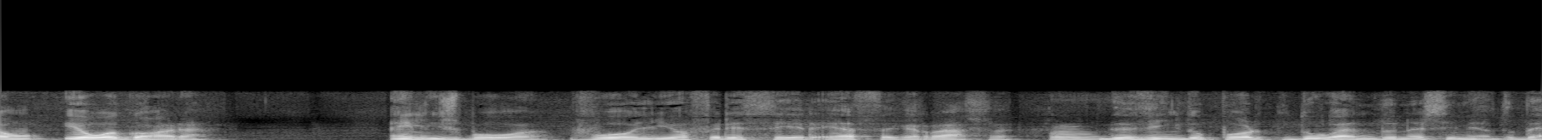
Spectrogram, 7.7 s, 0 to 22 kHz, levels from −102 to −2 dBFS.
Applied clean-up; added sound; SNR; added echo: neural mask model Resemble Enhance denoiser.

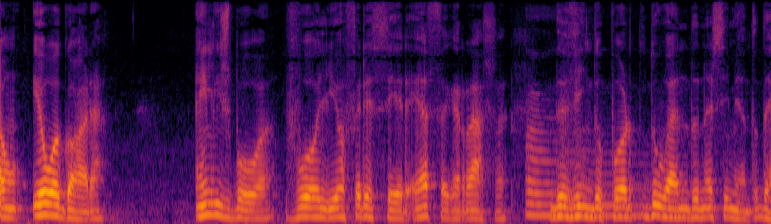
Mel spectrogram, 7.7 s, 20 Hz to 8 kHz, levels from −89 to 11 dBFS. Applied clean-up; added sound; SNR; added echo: none; none; none; none.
